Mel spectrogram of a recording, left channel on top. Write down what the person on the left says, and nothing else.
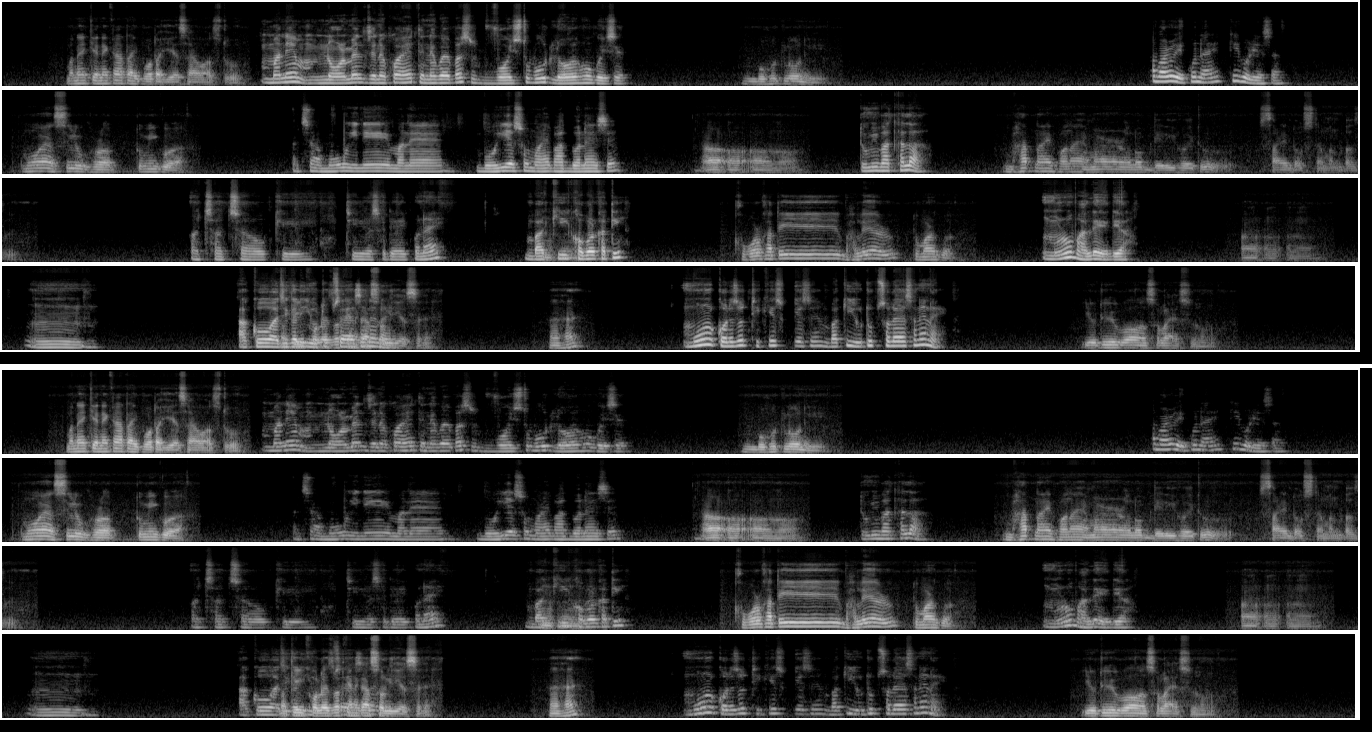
মানে নৰমেল যেনেকুৱা আহে তেনেকুৱাই বা ভয়ইচটো বহুত ল' হৈ গৈছে
বাৰু একো নাই কি কৰি আছা।
আচ্ছা, মইও এনেই মানে বহি আছো মায়ে ভাত বনাই আছে।
তুমি ভাত খালা।
আচ্ছা-আচ্ছা, অকে ঠিক আছে দিয়া একো নাই। বাকী
খবৰ খাতি?
মোৰো ভালেই এ দিয়া।
উম', আকৌ আজিকালি
ইউটিউব
চাই
আছা নে
নাই?
মোৰ কলেজত ঠিকেই চলি আছে বাকী ইউটিউব চলাই আছেনে নাই?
